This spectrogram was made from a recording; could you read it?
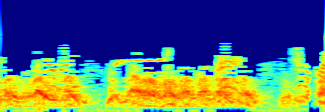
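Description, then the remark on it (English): A dog barks loudly in a rapid, agitated run of bow-wows mixed with higher yips and whiny notes, with only a brief pause partway through. “I'm getting out of here. That dog is coming.”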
